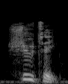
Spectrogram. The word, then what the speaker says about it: Ncuti: Butch has corrected us and said Ncuti, as it's written down phonetically, is pronounced shooty.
